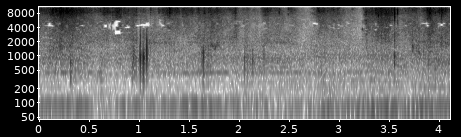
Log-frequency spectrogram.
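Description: Footsteps through dry leaf litter and brush, with a few sharp clicks spaced over the seconds, over a steady low rumble of wind on the microphone.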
